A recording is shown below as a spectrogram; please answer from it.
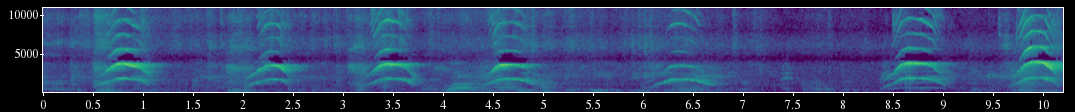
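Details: Day-old kitten calling with a run of about seven shrill, arching meows at uneven intervals. Two come close together near the end, with faint low murmurs and rustling in the background.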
